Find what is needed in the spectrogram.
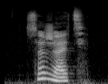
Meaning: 1. to seat, to set 2. to plant 3. to land (an aircraft) 4. to put in jail
- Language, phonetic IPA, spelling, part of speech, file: Russian, [sɐˈʐatʲ], сажать, verb, Ru-сажать.ogg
